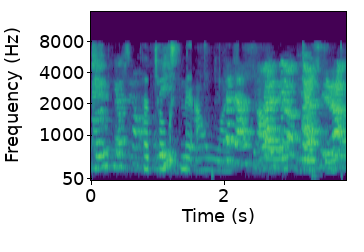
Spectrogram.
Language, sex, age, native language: Icelandic, female, 10, Icelandic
